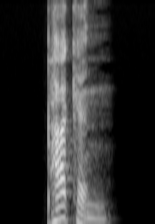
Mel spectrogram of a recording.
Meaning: 1. pack, bunch, bundle, stack 2. gerund of packen
- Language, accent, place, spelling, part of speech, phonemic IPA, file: German, Germany, Berlin, Packen, noun, /ˈpakən/, De-Packen.ogg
